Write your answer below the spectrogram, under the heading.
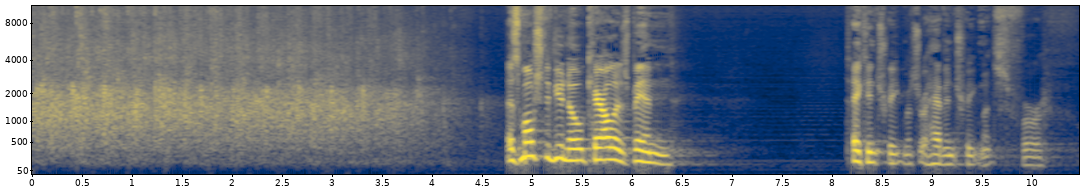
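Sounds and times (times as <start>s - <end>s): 
audience clapping: 0.0s - 4.7s
speech: 4.8s - 6.5s, 8.2s - 10.4s.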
